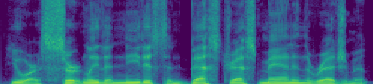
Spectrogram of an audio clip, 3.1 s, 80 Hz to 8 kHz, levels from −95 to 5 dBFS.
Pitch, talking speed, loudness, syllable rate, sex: 110 Hz, 230 wpm, -17 LUFS, 6.4 syllables/s, male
